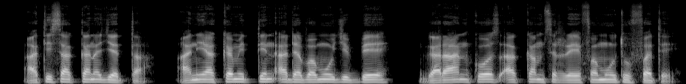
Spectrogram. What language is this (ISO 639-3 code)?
orm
